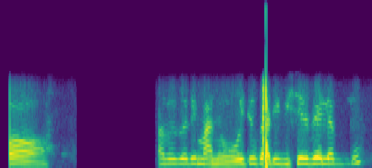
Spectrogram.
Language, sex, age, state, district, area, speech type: Assamese, female, 30-45, Assam, Darrang, rural, conversation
